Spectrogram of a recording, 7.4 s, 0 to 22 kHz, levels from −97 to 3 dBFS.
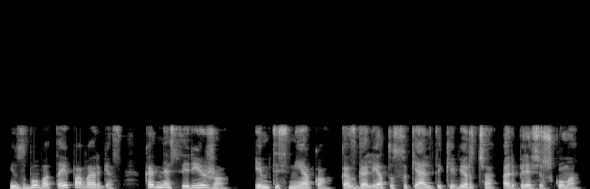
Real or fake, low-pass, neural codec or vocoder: real; 7.2 kHz; none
